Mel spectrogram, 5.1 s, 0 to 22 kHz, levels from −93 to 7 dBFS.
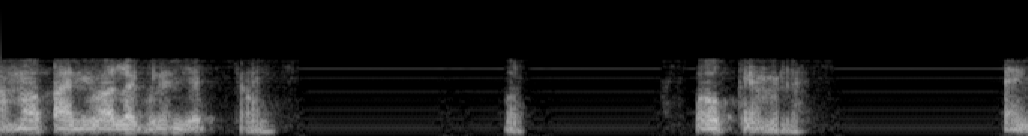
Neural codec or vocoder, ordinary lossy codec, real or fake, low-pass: vocoder, 22.05 kHz, 80 mel bands, HiFi-GAN; none; fake; 3.6 kHz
